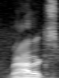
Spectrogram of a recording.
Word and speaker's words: Maddox: It's OX as opposed to UX.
